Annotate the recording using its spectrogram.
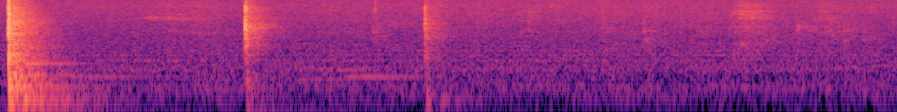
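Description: Small plastic acrylic paint bottles knocking down onto a flat painting board: a sharp knock at the start, then two lighter knocks about one and two seconds in.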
